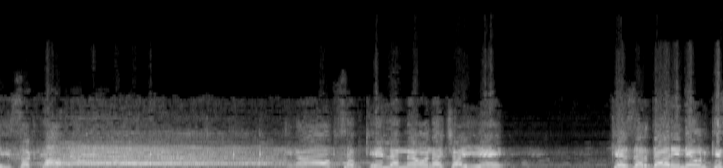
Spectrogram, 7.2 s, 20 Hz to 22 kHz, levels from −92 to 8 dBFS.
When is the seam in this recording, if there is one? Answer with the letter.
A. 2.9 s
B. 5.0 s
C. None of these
A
